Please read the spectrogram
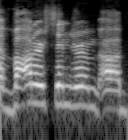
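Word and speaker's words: VATER syndrome: is it's Vader syndrome. Am I saying that right? – Yeah. Vader syndrome.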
